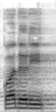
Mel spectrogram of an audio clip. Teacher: را کے نیچے زیر را باریک پڑھا جائے گا، قدری۔ لیکن اگر وقف کریں گے تو را کو ساکن کر دیں گے، زیر کو وقف میں ساکن کر دیتے ہیں، تو یہ یاد رہے را کو ساکن کرتے وقت دال کو متحرک نہیں کریں گے۔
